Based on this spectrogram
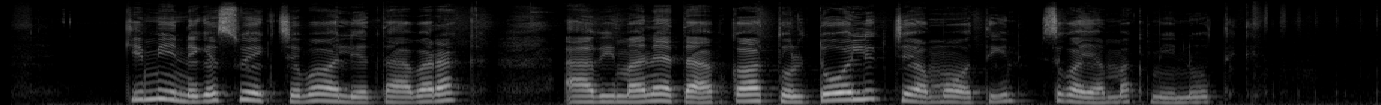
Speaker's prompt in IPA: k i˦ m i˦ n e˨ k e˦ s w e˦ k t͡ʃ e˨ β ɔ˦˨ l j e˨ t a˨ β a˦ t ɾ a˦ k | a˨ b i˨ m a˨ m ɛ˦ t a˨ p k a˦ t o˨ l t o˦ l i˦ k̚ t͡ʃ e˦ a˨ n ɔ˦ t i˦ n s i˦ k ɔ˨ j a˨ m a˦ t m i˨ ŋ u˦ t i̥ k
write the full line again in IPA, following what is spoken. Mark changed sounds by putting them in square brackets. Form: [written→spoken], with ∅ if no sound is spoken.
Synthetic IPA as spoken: k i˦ m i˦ n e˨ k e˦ s w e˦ k t͡ʃ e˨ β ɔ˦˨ l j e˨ t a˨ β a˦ [t→∅] ɾ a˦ k | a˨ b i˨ m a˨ [m→n] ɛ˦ t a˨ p k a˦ t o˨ l t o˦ l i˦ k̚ t͡ʃ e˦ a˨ [n→m] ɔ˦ t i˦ n s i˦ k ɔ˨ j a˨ m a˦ [t→k] m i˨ [ŋ→n] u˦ t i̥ k

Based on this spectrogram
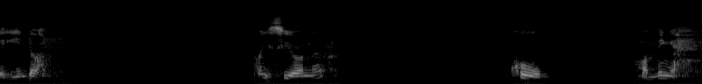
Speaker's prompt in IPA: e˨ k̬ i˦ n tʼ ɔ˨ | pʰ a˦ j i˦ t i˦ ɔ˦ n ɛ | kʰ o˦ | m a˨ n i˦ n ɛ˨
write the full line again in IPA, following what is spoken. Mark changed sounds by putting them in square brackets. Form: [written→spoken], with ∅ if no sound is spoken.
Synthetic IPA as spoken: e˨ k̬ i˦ n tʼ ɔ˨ | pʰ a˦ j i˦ [t→s] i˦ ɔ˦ n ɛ | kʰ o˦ | m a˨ [n→m] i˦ [n→ŋ] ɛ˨

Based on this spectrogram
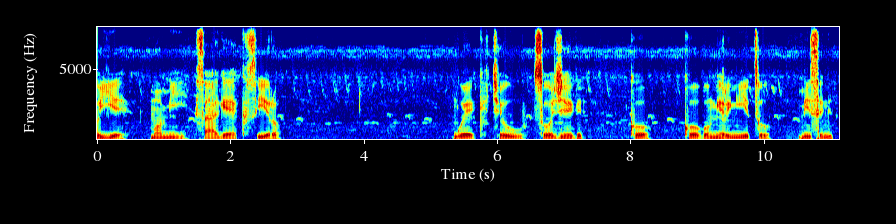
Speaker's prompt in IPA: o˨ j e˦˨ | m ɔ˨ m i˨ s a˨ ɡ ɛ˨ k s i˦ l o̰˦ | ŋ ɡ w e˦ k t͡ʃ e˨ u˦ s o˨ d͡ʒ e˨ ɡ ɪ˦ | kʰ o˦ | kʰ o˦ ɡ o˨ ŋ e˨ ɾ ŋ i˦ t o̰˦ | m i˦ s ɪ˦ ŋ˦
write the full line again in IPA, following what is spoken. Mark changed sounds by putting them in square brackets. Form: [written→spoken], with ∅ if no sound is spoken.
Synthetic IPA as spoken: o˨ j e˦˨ | m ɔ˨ m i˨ s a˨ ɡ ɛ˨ k s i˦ [l→ɾ] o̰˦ | ŋ ɡ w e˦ k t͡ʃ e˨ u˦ s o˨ d͡ʒ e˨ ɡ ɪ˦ | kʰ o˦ | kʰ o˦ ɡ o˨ ŋ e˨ ɾ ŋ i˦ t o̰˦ | m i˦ s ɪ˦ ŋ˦

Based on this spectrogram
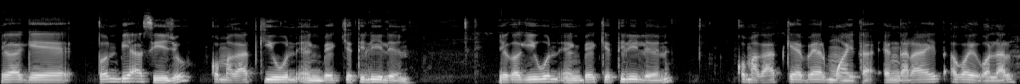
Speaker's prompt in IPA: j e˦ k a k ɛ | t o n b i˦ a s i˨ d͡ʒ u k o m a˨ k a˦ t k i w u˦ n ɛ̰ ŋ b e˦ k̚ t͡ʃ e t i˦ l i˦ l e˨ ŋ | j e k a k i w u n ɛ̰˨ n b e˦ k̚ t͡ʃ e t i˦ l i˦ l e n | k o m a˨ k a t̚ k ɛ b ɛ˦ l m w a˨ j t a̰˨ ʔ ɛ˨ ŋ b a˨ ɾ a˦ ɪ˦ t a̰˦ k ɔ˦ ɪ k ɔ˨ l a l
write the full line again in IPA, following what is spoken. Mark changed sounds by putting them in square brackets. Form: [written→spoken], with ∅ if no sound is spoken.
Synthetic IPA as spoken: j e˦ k a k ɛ | t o n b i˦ a s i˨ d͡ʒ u k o m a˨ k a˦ t k i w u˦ n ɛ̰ ŋ b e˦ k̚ t͡ʃ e t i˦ l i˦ l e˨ [ŋ→n] | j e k a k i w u n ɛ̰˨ [n→ŋ] b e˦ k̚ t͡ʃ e t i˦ l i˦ l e n | k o m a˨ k a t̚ k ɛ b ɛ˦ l m w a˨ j t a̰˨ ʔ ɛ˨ ŋ [b→ɡ] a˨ ɾ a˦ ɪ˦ t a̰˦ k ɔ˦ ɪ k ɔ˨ l a l

